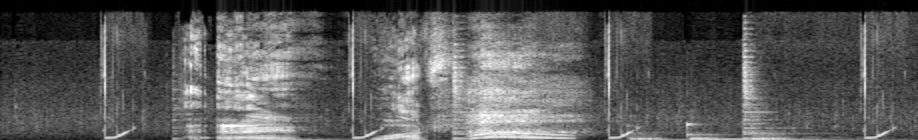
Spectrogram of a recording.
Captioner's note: oinks; all gasp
